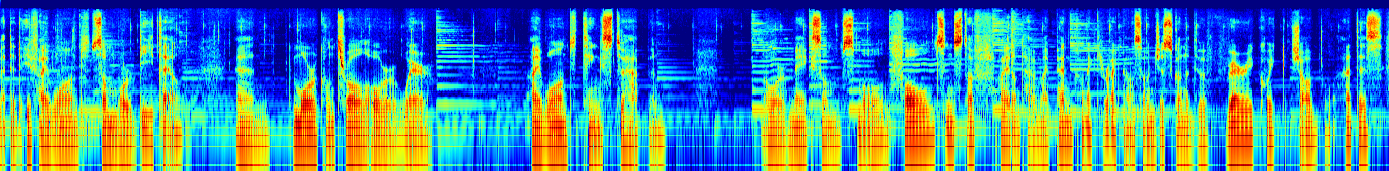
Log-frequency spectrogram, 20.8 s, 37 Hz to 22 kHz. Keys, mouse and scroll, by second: 0.3 click, 1.0 alt+z, 1.1 click, 1.6 f, 2.6 click, 3.2 ctrl+z, 5.5 click, 6.3 shift+click, 7.4 shift+click, 8.1 shift+click, 8.4 click, 9.4 f, 10.4 click, 11.4 f, 12.1 click, 12.6 ctrl+z, 14.5 click, 15.7 shift+click, 16.2 shift+click, 16.6 shift+click, 17.0 shift+click, 17.3 shift+click, 17.8 shift+click, 18.3 shift+click, 19.2 shift+click, 19.9 shift+click, 20.4 shift+click.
